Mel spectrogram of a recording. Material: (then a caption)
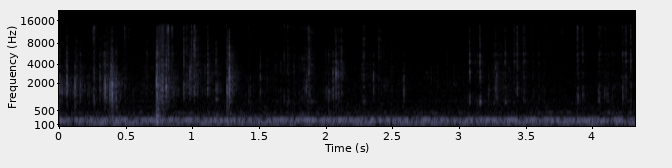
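Soap. A knife blade cuts and scrapes a crumbly, dry, green-coated orange soap bar, sending crumbs falling. Quiet, dry crunching and crinkling scrapes come in quick bright bursts over a steady low hum near 210 Hz.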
